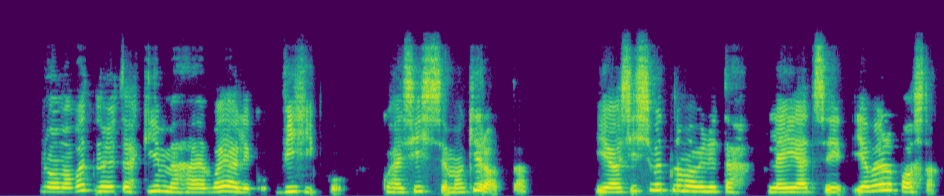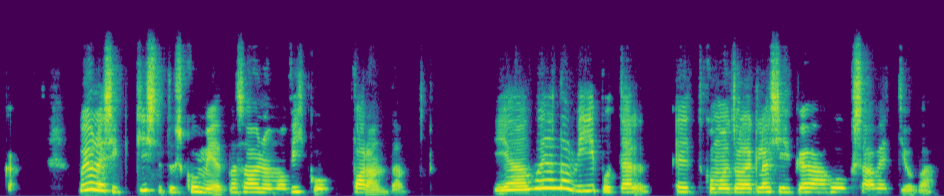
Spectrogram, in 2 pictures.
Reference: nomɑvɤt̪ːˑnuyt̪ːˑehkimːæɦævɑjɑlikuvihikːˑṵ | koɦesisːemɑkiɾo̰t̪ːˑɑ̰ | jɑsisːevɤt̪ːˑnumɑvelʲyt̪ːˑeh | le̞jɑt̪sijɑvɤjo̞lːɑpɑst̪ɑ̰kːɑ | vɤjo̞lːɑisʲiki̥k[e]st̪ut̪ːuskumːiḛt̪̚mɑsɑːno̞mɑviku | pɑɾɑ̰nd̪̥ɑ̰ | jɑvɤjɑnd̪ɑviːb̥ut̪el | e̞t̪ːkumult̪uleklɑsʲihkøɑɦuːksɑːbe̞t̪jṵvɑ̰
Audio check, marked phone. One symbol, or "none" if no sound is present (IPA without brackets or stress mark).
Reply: i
